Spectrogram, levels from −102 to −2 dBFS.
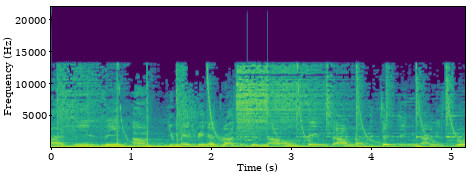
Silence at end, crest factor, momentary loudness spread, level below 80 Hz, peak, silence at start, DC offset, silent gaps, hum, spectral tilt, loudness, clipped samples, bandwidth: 0 s; 10 dB; 4 LU; -14 dBFS; 0 dBFS; 0 s; under 0.1%; none; none; -4.5 dB/octave; -12 LUFS; under 0.1%; 13.5 kHz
